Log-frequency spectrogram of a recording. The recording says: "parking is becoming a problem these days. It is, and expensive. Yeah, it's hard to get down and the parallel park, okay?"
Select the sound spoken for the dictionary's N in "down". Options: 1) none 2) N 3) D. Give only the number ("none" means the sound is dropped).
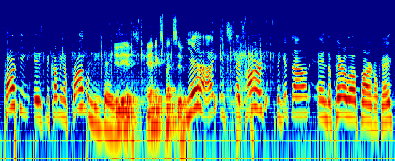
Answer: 2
